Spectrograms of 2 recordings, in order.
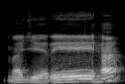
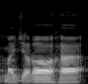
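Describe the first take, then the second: First: The vowel after r leans from a toward e. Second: The vowel after r is a plain open a. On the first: "diimalahkan ... dimiringkan bacaannya dari A menuju E" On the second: "Ada yang baca majroha"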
